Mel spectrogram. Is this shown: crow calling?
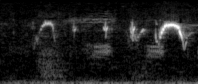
yes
